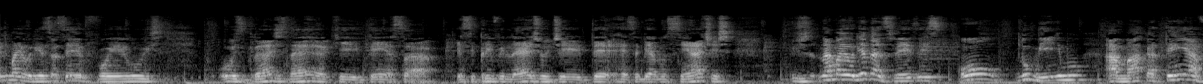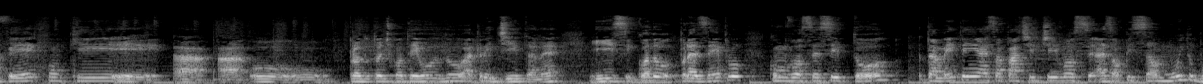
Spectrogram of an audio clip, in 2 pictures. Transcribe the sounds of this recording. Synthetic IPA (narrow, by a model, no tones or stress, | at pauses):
ɾɐ̃d͡ʒɪmajoɾiɐsosefojʊs | ʊzɡɾɐ̃d͡ʒɪznɛkɪt̪ẽj̃ɛsɐ̰ | esɪpɾivilɛʒjʊd͡ʒɪt̪eɾhesebeɾanũsiɐ̃t͡ʃɪs | ʒnɐmajoɾiɐd̪ɐzvezɪzownʊmĩnĩmʊɐ̰maɾkɐt̪ẽj̃aveɾkõkɪ | aaʊ | pɾod̪ut̪oɾd͡ʒɪkõnt̪eud̪ʊa̰kɾed͡ʒit̪ɐnɛ | isikwɐ̃nd̪ʊpoɾezẽmplʊkõmʊvosesit̪o | t̪ɐ̃mbẽj̃t̪ẽj̃ɛsɐpaɾt͡ʃɪd͡ʒɪvoseɛsɐopĩsɐ̃w̃mũj̃t̪ʊb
